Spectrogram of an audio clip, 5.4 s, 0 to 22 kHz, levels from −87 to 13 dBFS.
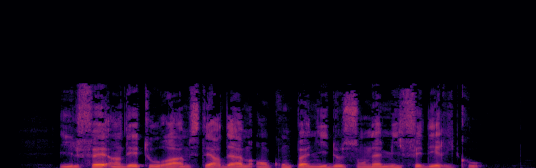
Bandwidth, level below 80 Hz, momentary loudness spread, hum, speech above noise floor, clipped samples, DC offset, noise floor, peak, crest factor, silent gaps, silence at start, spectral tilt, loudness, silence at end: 11.5 kHz; -68 dBFS; 11 LU; none; 40 dB; under 0.1%; under 0.1%; -74 dBFS; -16 dBFS; 20 dB; none; 0.6 s; -4.5 dB/octave; -34 LUFS; 0.55 s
